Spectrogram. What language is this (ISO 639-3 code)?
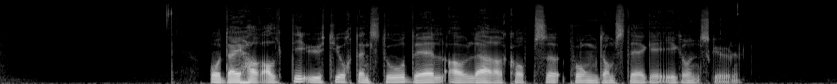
nor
